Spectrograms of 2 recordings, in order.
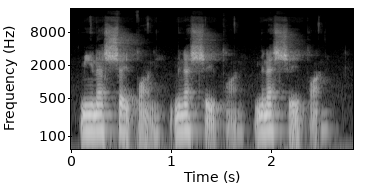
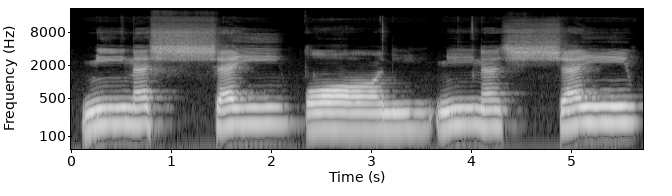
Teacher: give the time for the sheen in the word الشيطان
